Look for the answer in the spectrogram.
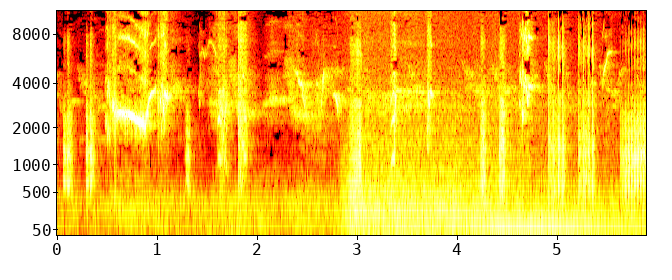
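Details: Javan myna male in morning song: a clear descending whistle and scattered sharp clicks, followed by softer, busier chattering over a low background hum.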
